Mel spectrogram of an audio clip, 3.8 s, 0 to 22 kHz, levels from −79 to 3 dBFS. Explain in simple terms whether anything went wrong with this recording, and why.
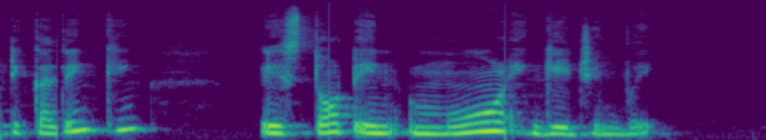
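The speech jumps ahead at 0.28 s (about 70 ms missing), 1.64 s just before "in a more", and 2.52 s just after "in a more" (about 40 ms each). That is likely a dropped buffer (overrun). Unlike a dropout, there's no silent gap; the sound simply skips forward.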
